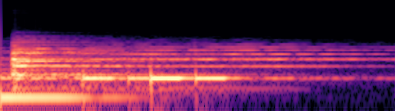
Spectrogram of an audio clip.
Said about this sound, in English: The American flag in the window of his room is covered in black, and bells across the US start ringing to announce his death.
